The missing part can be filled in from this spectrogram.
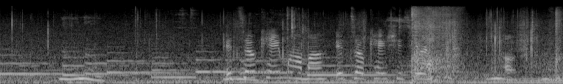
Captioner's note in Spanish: Hiss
